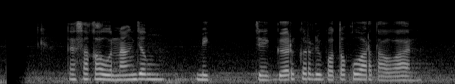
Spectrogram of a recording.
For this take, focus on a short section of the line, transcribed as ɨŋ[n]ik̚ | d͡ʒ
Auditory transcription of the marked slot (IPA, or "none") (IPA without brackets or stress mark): n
